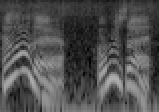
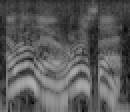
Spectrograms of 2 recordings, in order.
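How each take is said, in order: First: "Hello there, who is that" swooping very high then dropping; doubled inflection. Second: "Hello there, who is that" with ordinary rise and fall; natural pitch swing on HELLO THERE, WHO IS THAT; normal inflection. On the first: Demonstrator repeating the sentence, doubled swing on "Hello there, who is that". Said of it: "Two-to-one". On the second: Demonstrator repeating the sentence, normal swing on "Hello there, who is that". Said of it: "One-to-one". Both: Shown as a demonstration.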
